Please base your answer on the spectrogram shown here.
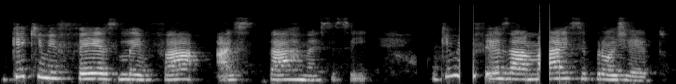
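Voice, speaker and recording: A woman's voice: on the high side, takes it slowly, a bit bright, poor audio. A woman from Brazil hosting a live stream, coaching viewers in an earnest, restarting way and answering them by name.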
